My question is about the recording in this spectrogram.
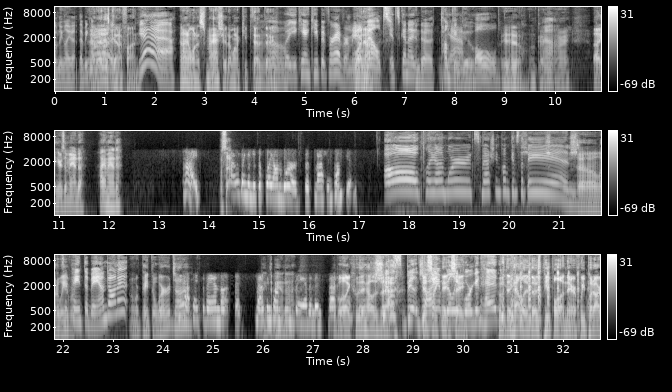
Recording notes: listen to these people call into the Smiley Morning Show.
